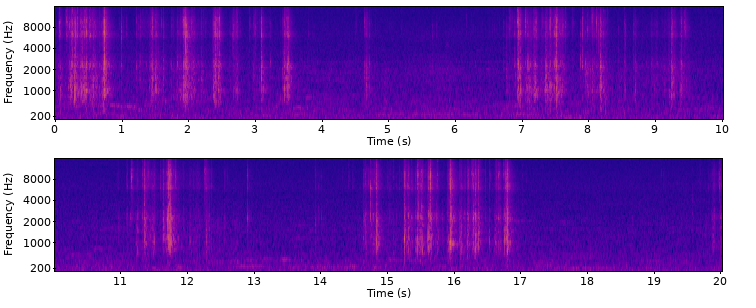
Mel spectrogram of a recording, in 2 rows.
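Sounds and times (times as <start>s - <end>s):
puzzle cube plastic clicks: 0.0s - 3.6s, 6.8s - 9.6s, 11.0s - 13.0s, 13.9s - 17.0s, 19.8s - 20.0s.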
